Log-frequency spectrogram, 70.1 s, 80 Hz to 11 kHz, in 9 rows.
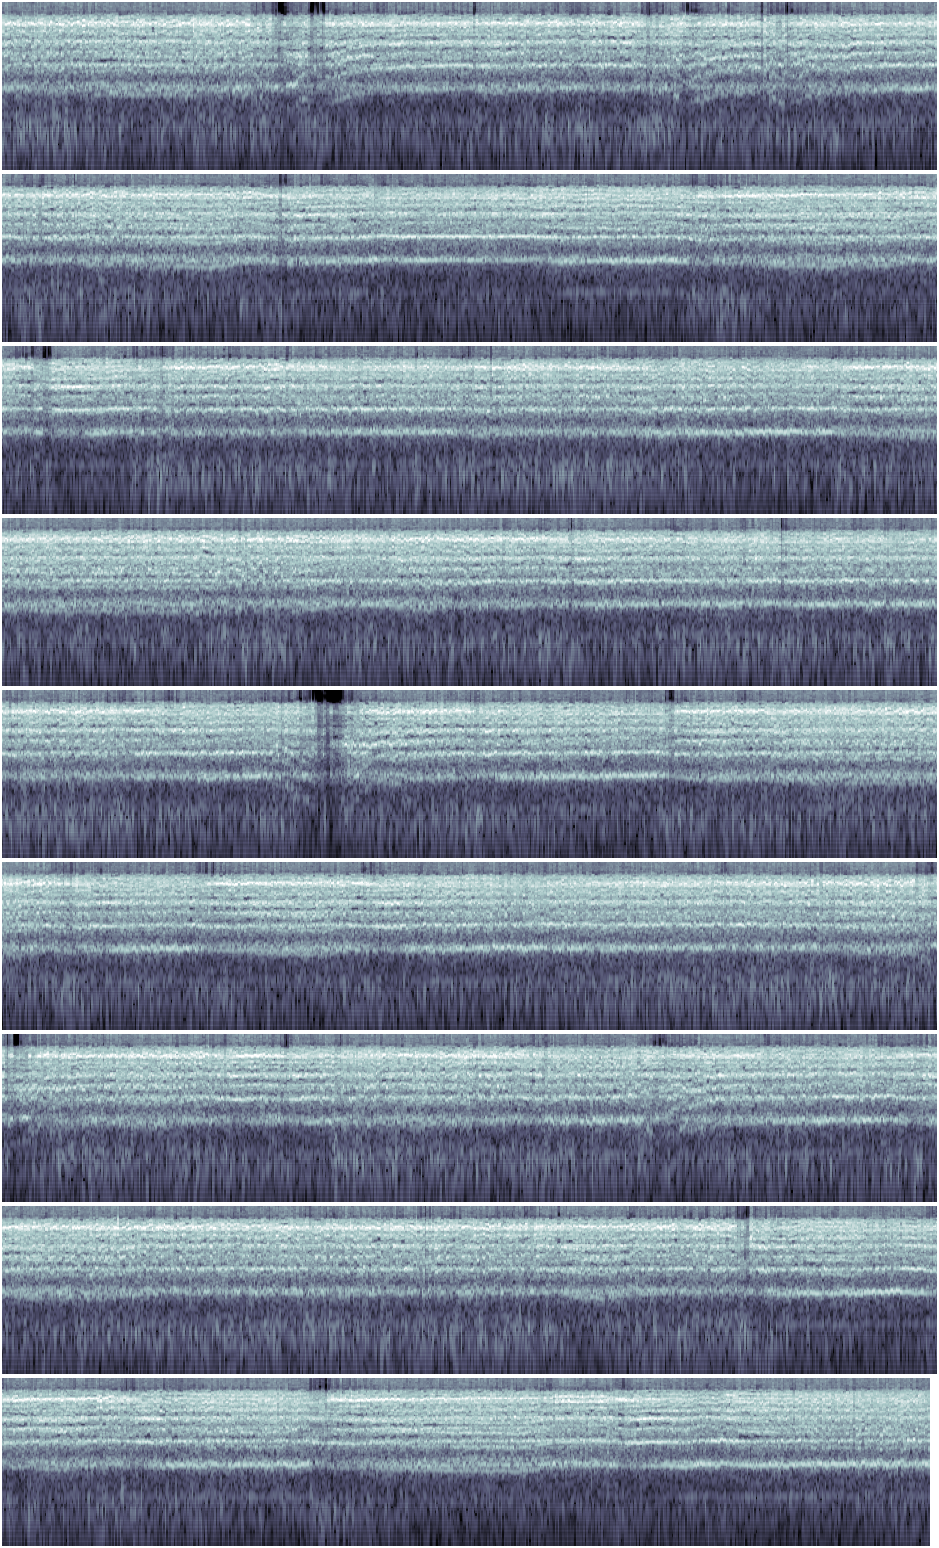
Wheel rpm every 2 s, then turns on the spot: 210, 180, 220, 190, 220, 230, 220, 220, 220, 230, 220, 220, 210, 220, 230, 230, 190, 180, 220, 210, 220, 220, 230, 180, 210, 210, 200, 220, 230, 230, 220, 220, 210, 220, 210.
none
